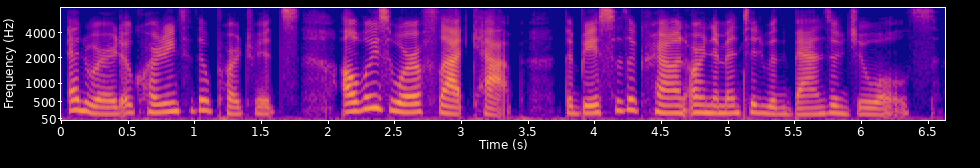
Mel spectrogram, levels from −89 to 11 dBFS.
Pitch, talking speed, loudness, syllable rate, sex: 210 Hz, 180 wpm, -21 LUFS, 4.9 syllables/s, female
